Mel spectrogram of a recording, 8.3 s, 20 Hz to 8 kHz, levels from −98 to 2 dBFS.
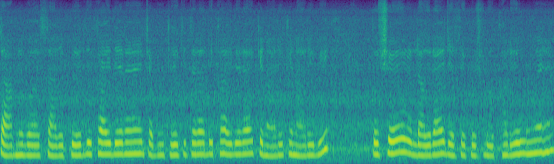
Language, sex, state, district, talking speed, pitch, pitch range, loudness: Hindi, female, Chhattisgarh, Bilaspur, 195 wpm, 205 Hz, 190-215 Hz, -15 LUFS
